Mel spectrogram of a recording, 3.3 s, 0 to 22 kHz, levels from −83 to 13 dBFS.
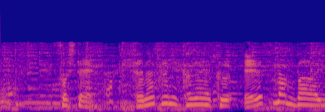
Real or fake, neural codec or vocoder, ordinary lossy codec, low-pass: fake; codec, 16 kHz, 16 kbps, FreqCodec, larger model; none; 5.4 kHz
